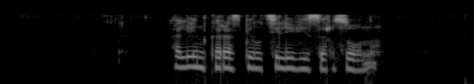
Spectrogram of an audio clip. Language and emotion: Russian, neutral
